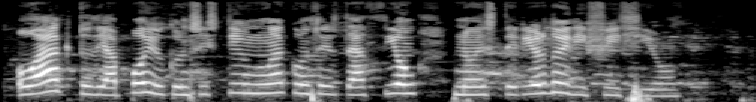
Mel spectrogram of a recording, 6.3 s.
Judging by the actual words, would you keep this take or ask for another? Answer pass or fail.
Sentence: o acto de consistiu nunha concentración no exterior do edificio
fail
